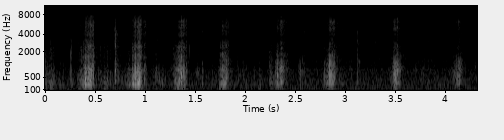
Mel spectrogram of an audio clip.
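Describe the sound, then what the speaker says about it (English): Blue cheese being chewed close to the mouth: a steady run of about nine soft, crunchy bites and chews at a regular pace, fairly quiet and with no talk over them. "I have no idea how loud my chewing is for everyone right now."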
